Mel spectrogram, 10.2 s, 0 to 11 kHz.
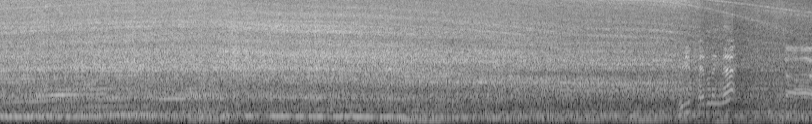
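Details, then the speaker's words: Subaru Levorg, built H6 engine, Haltech ECU, full-load dyno run; loud engine repeatedly drops in pitch then recovers every few seconds as boost control cuts boost after overshooting target; heading for about 400 kW. "it's the boost control oh really we're going to make 400 KW anyway so I could have come out of it then but I could see what it was doing and I wanted to get to the boost control the final number at the end"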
